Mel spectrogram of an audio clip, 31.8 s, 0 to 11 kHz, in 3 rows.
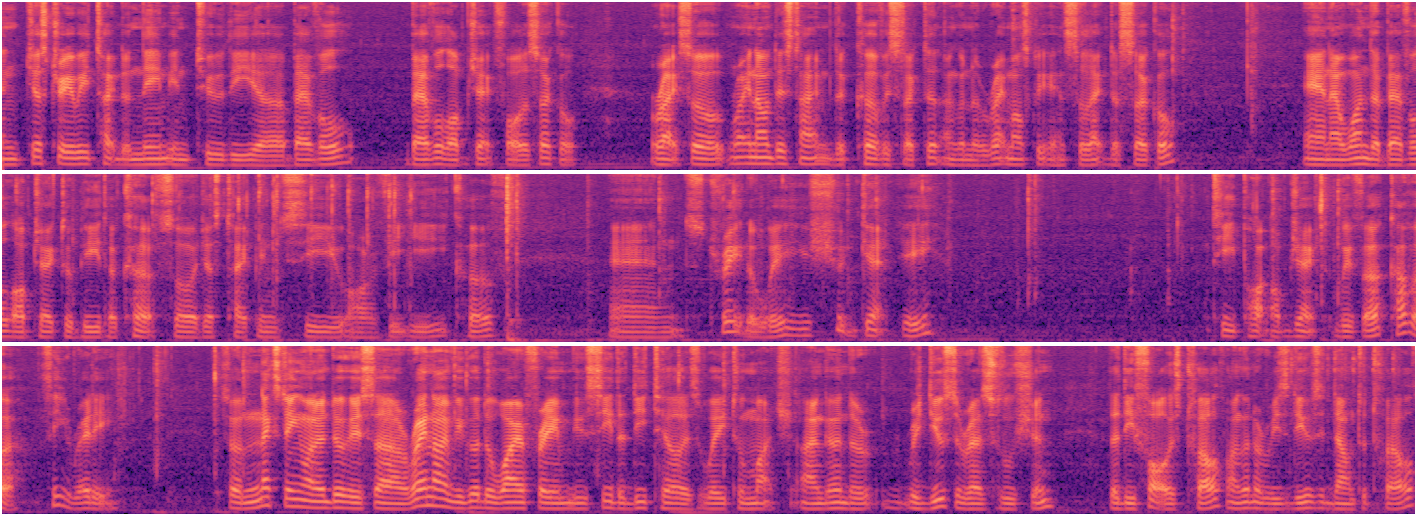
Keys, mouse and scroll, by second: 7.8 right click, 8.1-9.0 scroll up 1, 9.0-10.2 middle drag, 10.8 click, 12.8-13.6 typing, 14.6 Return, 15.5-16.2 scroll down 1, 16.2 click, 16.5 scroll down 1, 17.1 scroll up 1, 17.2-17.5 scroll down 1, 18.5 middle click, 19.8-20.3 scroll up 1, 20.4-22.3 shift+middle drag, 22.6-24.8 shift+middle drag, 24.8 z, 25.1 middle click, 25.7 scroll up 1, 25.9 middle click, 31.0 click.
